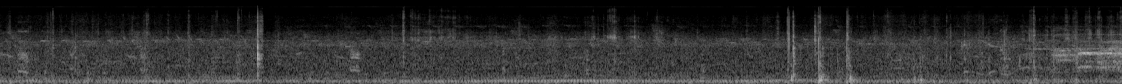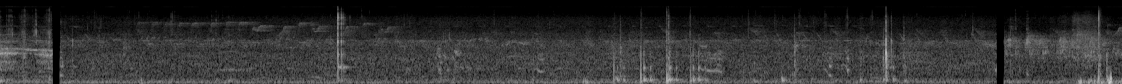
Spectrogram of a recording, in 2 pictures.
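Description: A knife scoring a raw stingray on a metal tray, with scattered sharp taps and clicks. A chicken calls once, a short pitched call in the middle.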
